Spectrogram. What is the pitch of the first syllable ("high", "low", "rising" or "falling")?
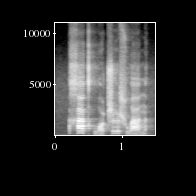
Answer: high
